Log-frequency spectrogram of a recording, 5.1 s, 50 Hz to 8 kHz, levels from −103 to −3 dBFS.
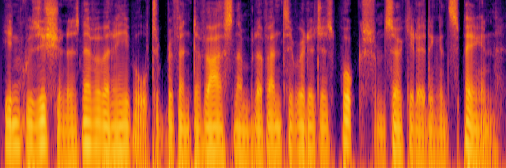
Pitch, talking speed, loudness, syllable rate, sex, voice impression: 85 Hz, 225 wpm, -22 LUFS, 6.4 syllables/s, male, very masculine, adult-like, slightly muffled, cool, calm, slightly mature, sweet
